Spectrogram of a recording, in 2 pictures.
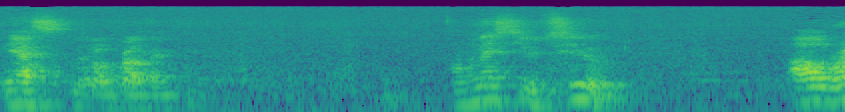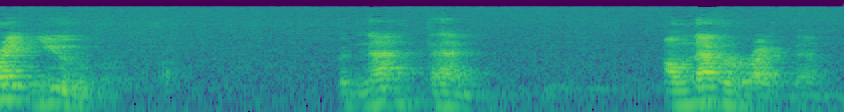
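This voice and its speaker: Actor as hurt defiant teen son, bright forceful voice, swinging pitch, period stage drama, distant roomy recording. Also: male voice, animated, slow pace, long pauses. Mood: bitter, sad. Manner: respectful, then bitter and protesting. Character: hurt, defiant eighteen-year-old son, the older brother. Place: indoor theatre stage, recorded from afar. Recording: roomy theatre, distant mic, hissy background.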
